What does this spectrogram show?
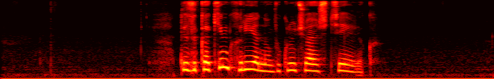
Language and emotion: Russian, angry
